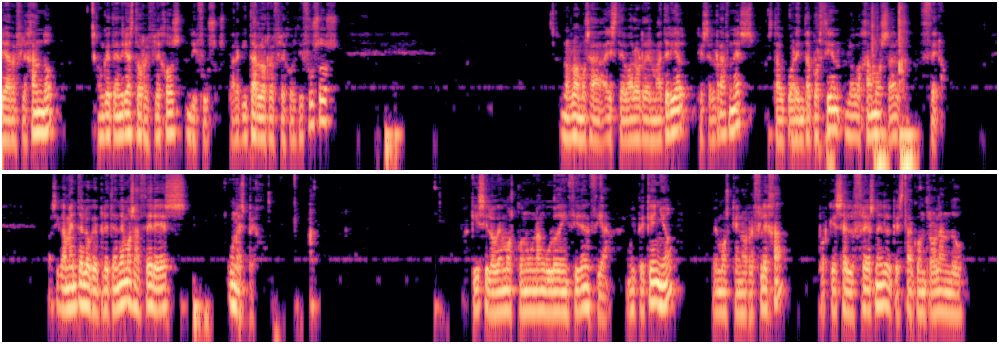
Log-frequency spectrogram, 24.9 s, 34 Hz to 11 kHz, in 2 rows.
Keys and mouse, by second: 11.7 Return, 16.9 alt+click, 24.5 alt+click.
